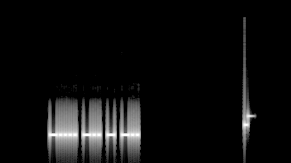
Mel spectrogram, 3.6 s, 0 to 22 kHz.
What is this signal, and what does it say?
Morse code, heard as a keyed tone, about 40 wpm, 700 Hz. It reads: 6DTD
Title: All Cut Numbers - 4-Digit 40wpm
